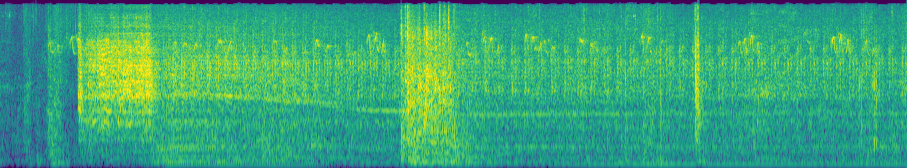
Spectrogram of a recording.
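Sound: car engine starting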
